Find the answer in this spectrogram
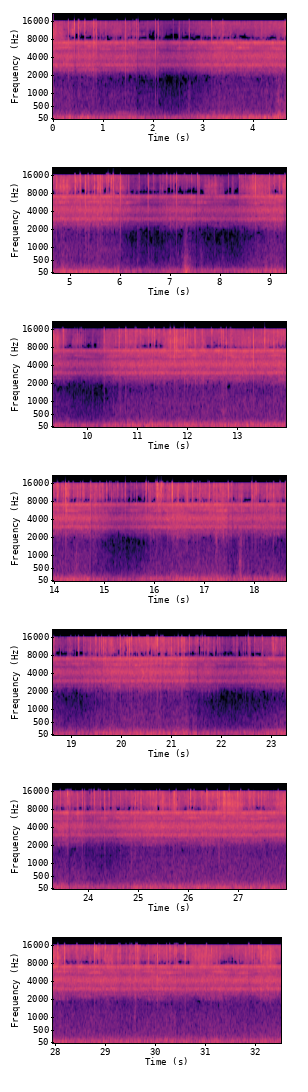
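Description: Football jersey burning in a fire: a steady low rumble of flames with scattered crackles and one sharp pop about seven seconds in. A steady high chirring of night insects runs underneath.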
